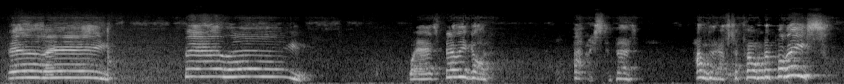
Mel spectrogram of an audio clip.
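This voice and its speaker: A woman performs a gentle, easily flustered puppet for a children's show. The voice is high and unhurried, hesitating and stretching words out. It sounds roomy, with some hiss from a homemade recording. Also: fairly even intonation, heavily acted. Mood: worried, pleading. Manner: slow, drawn-out, hesitant, exclaiming.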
